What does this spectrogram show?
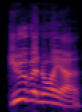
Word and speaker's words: Juvenoia: Did you watch this video on Juvenovia? Yeah, I did. Did I say it right? I think so. It was great. Juvenovia? I don't know. It's like paranoia, but with juvenile in the beginning. Juvenoia.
